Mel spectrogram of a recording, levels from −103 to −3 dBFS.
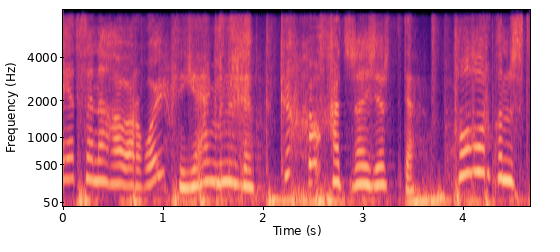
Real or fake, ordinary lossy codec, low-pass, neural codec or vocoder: fake; none; 7.2 kHz; codec, 16 kHz, 1 kbps, X-Codec, HuBERT features, trained on LibriSpeech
